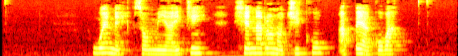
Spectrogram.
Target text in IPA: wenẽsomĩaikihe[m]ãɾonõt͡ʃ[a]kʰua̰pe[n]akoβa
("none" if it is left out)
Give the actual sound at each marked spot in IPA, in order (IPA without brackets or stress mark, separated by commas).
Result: n, i, none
